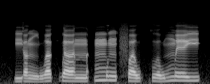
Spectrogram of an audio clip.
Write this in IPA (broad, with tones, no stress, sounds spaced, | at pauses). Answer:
j ɐ˨˩ ŋ w ɐ˥ k̚ l ɐ˧ n | m ʊ˥ ŋ f ɐ˨˧ w kʷ ɐ˨˥ w m e˥ j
